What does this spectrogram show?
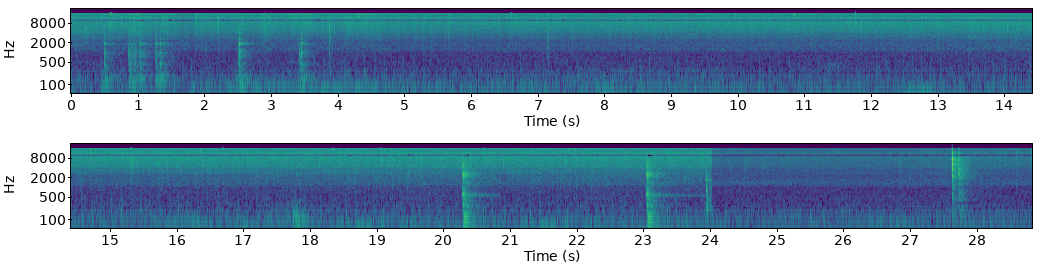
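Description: Diced onions and carrots sizzling in oil in a nonstick frying pan, with a silicone spatula stirring and knocking against the pan in the first few seconds. Three sharp taps come later, and the sizzle turns quieter near the end.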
